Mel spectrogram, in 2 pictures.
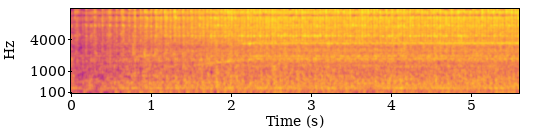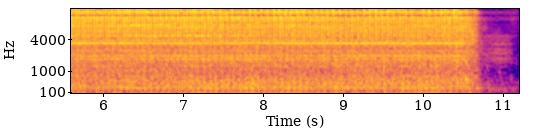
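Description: An embroidery machine stitches out a quilting design during a thread-tension test, running as a steady, rapid mechanical hum and needle rattle for about eleven seconds before stopping abruptly.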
